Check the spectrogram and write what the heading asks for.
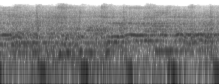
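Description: Live Mandarin pop song: a woman singing into a microphone over amplified music with a steady kick-drum beat, about two beats a second.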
